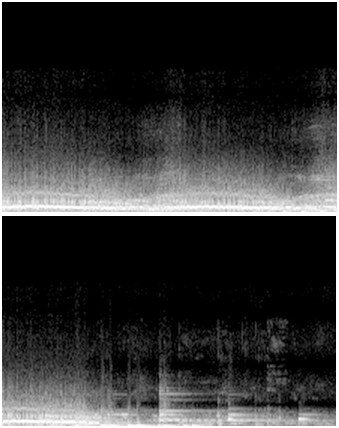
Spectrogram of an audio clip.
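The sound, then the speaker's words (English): A loud crowd cheers and whoops to welcome a speaker at a Vaishnava gathering. The roar is sustained and dense, then breaks up and tapers off over the last few seconds. “Everyone, let us welcome you very enthusiastically.”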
